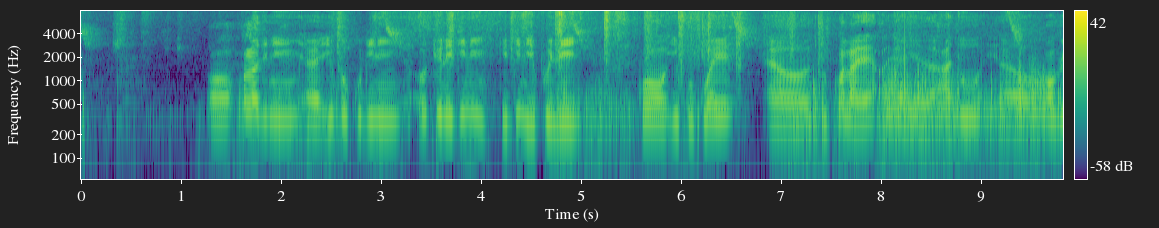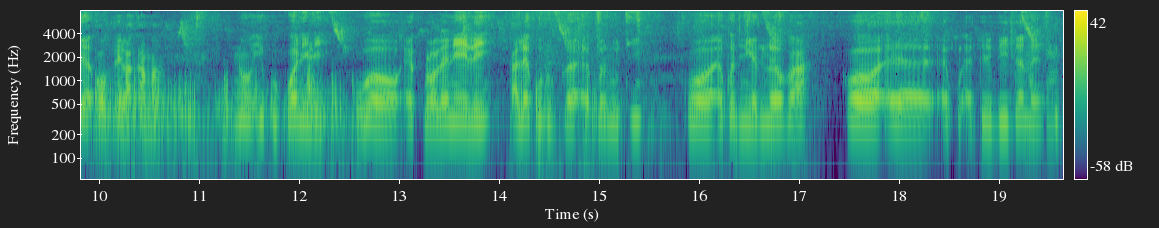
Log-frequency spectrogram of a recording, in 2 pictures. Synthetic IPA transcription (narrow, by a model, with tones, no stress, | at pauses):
o˨kɔ˦lɔ˦d̪i˨˦nĩ˨i˦ke˦ku˦d̪i˦nĩ˧o˦t͡ʃu˦e˦ne˨d̪i˦nĩ˦ke˦d̪i˦nĩ˨e˨pu˦e˨le˨kɔ˦i˨ke˨ku˦a˨je˦˨ | d̪u˨kɔ˦la˨˦˨a̰˨t̪o˦˨ | ɔ˦ble˦ʔɔ˨ve˨la˨ka˨mã˨nõ˦i˦k͡pe˨ku˦a˦nĩ˨li˨ko˦e˨k͡plɔ˨lɛ˨˦nẽ˦˨le˦ka˨le˦ko˦ɖe˨k͡pɛ˨nũ˨t̪i˦ | ko˦e˦ku˦d̪i˨nĩ˨a˨du˦nã˨˦e˦va˦˨ | kɔ˦˨ | e˨t̪e˨le˨bi˦d̪ɛ˦me˨˦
